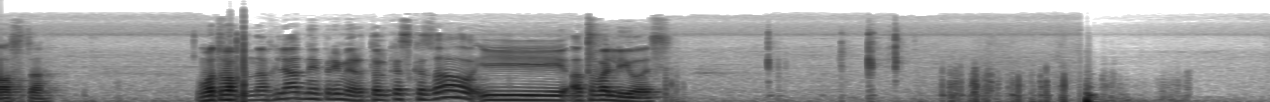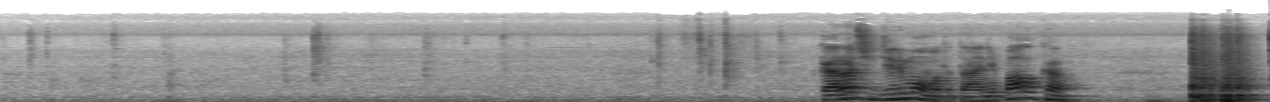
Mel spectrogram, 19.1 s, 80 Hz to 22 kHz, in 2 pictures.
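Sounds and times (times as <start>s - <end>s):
sharp knock: 18.4s - 19.0s.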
